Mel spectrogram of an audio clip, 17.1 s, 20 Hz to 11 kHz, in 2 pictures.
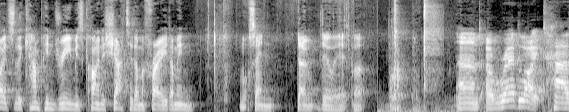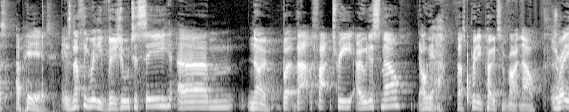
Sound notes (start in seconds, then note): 6.2 plug switch clicks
